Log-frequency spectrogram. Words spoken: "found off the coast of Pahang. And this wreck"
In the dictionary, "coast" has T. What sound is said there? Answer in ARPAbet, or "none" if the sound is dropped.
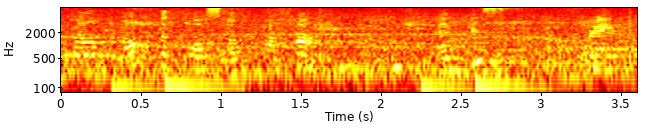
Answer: none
